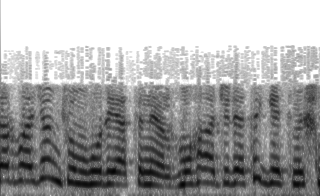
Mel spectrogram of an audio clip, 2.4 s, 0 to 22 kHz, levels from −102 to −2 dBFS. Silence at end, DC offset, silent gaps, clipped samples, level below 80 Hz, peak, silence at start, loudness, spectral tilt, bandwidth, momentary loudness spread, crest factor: 0 s; under 0.1%; none; under 0.1%; -46 dBFS; -2 dBFS; 0 s; -11 LUFS; -7 dB/octave; 3.9 kHz; 3 LU; 10 dB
